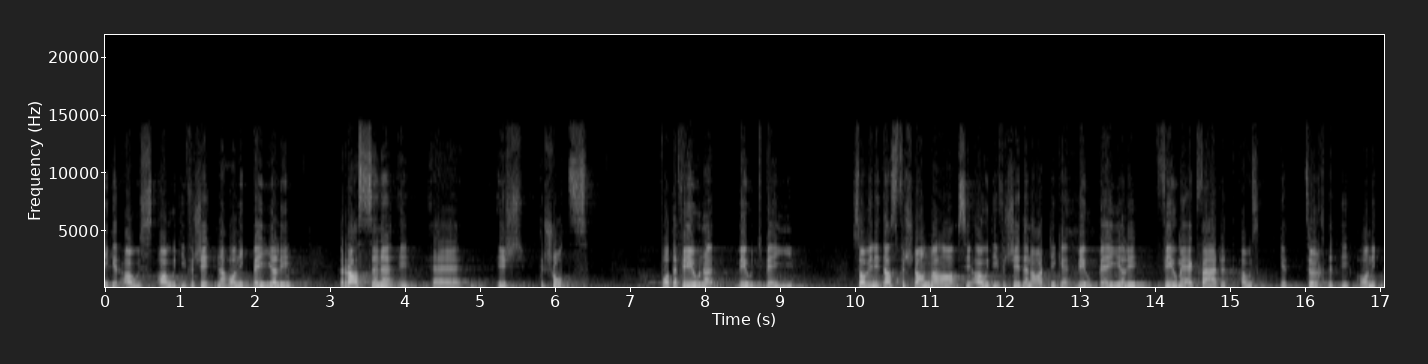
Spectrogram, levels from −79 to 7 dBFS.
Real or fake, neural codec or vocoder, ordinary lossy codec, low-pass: fake; vocoder, 48 kHz, 128 mel bands, Vocos; none; 14.4 kHz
